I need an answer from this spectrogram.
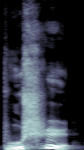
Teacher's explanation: A much longer and more emphasized second tone. But when it's said mid-sentence, especially when it's not really emphasized, it's just like going up a little bit at the end of a question in English, okay?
